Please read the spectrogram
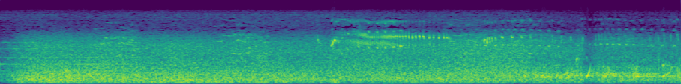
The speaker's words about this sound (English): A live feed from the Atlantic Ocean.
